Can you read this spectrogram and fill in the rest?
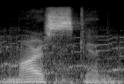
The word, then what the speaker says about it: Marsken: They have a record label together called Markson Records. You can find all of the material that they do on Bandcamp. No, I'm sorry, I said that wrong. Marsken. M-A-R-S-K-E-N. Marsken Records.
